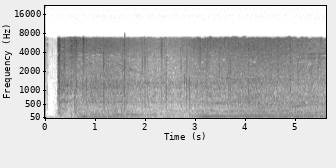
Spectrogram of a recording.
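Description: A car engine starts abruptly with a loud crank, settles into a steady rumbling idle, then revs up a little and keeps running, with no voices.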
